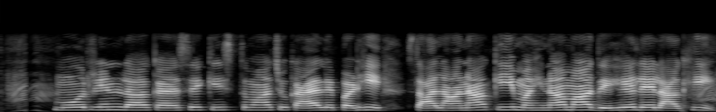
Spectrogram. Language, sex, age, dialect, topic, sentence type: Chhattisgarhi, female, 25-30, Eastern, banking, question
